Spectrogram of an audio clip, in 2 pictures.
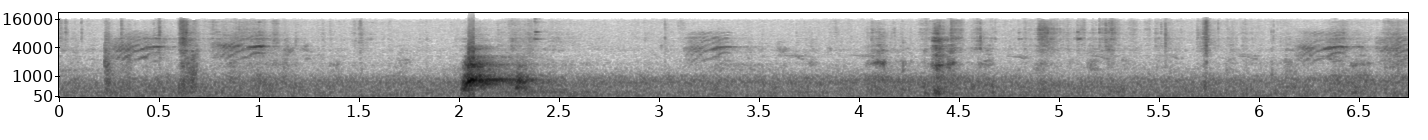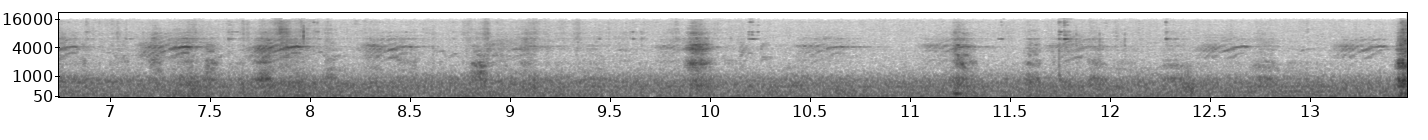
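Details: One loud, abrupt bark from Max, a Chihuahua cross pet dog, while running around wildly, followed by faint scampering, clicks of paws and soft quiet noises.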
